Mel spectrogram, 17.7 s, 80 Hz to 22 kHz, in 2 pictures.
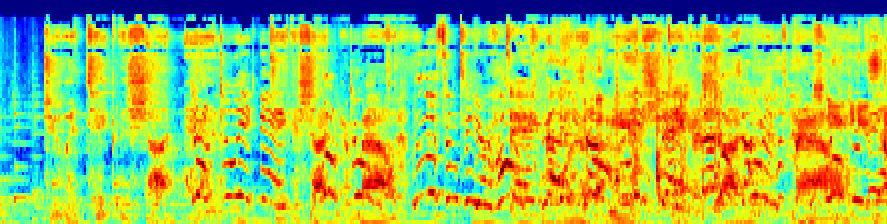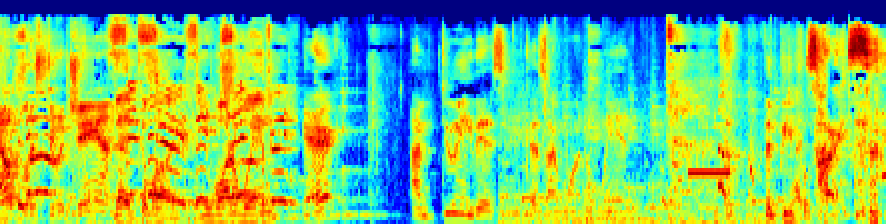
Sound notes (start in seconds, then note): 7.2 all shouting; 15.5 laughing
